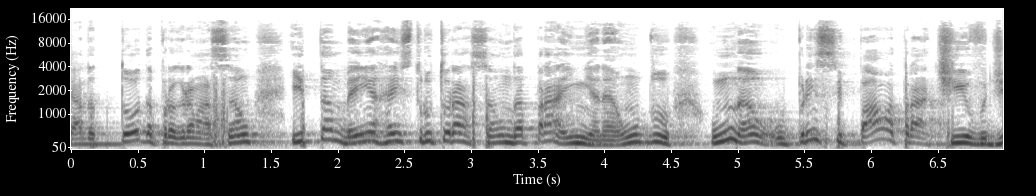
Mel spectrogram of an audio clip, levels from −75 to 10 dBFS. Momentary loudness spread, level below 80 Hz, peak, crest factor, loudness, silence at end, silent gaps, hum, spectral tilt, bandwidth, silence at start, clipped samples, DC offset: 5 LU; -52 dBFS; -4 dBFS; 14 dB; -19 LUFS; 0 s; none; none; -5.5 dB/octave; 16 kHz; 0 s; under 0.1%; under 0.1%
